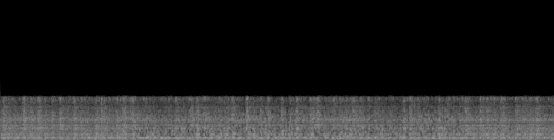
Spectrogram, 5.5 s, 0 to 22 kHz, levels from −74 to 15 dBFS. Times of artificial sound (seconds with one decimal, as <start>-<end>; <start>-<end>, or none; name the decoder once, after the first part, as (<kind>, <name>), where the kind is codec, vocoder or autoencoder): 1.3-4.6 (vocoder, BigVGAN v2)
